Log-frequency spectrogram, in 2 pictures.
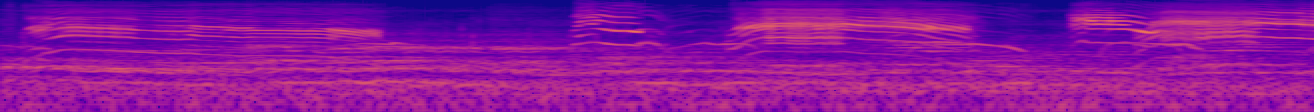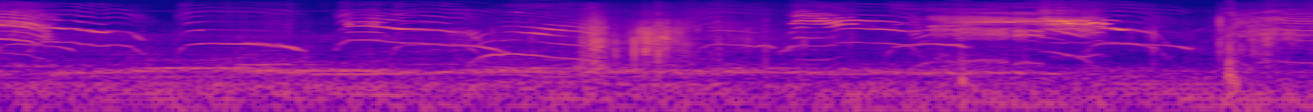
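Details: Kittens calling: a persistent series of shrill, bent meows, some short and some drawn out, repeated every second or so throughout, with a low murmur of background noise beneath.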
